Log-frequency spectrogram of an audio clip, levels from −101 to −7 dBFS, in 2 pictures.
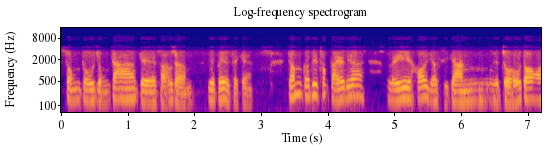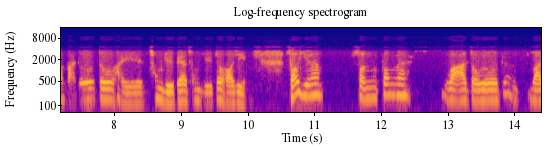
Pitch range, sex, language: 135-190 Hz, male, Chinese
